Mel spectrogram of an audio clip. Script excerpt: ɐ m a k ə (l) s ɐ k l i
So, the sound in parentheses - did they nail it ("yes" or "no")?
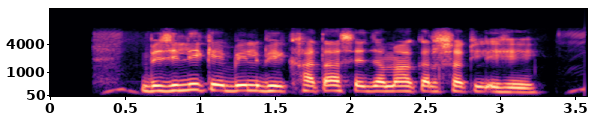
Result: no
